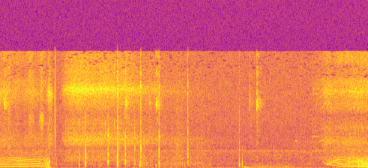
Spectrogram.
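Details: Snoring pug: a tonal, humming snore breath fades out at the start, followed by faint clicks and snuffles in near-silence, then a wobbly, rising nasal snore returns at the end.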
